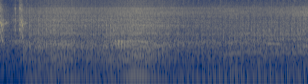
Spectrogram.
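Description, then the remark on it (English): A rebuilt BMW motorcycle engine at a BMW Motorcycle Club of Colorado rally cranks and fires up, then settles into a steady, fairly quiet running rumble, swelling briefly before holding an even idle. “it's been rebuilt and it's running really strong”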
